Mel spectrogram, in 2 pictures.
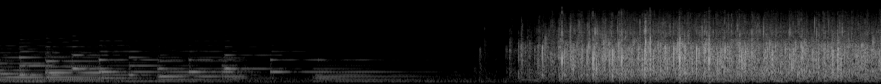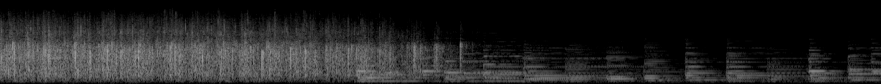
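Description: Live solo piano playing accompaniment for ballet barre exercises, stopping about four seconds in. After a short pause an audience applauds for about eight seconds, and the piano starts again as the applause dies away.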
